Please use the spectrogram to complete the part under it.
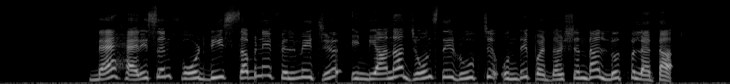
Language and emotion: Dogri, happy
